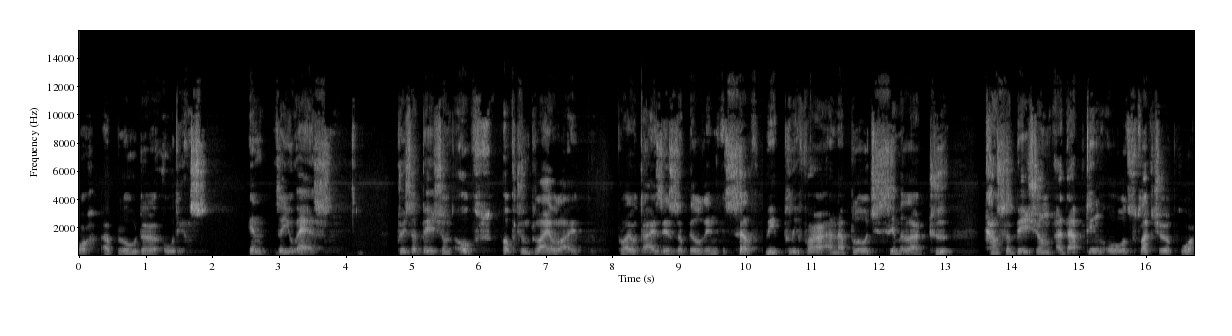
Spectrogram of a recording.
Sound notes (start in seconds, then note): 6.6 mouth smack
